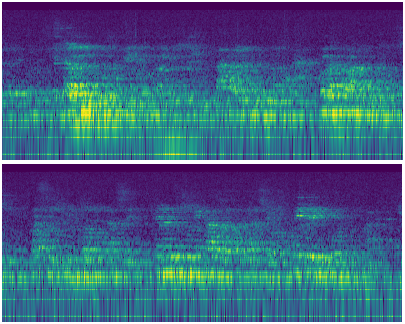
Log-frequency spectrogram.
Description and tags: People praying in s French church - lots of natural reverb but no added effects. Minidisc recording.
